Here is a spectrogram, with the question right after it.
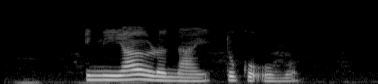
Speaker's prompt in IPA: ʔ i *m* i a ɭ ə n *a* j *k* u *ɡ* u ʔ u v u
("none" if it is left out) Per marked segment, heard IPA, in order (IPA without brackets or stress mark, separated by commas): n, a, t, k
